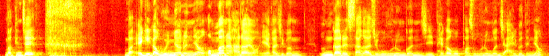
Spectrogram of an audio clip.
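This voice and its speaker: A man preaching as a pastor, animated, asking the audience questions and acting out little scenes. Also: medium pitch, a little fast, hardly any pauses. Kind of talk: lively sermon.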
